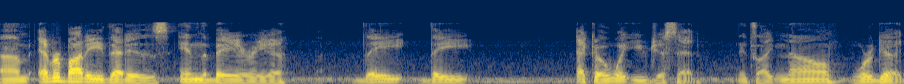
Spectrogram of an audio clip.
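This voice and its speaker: A man with a Texan accent speaks at a fairly low pitch with ordinary pitch variation. His pace is very slow, with long, frequent pauses. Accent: Texan American English. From Texas, Fort Worth. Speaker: podcast host, real estate. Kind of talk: interview.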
